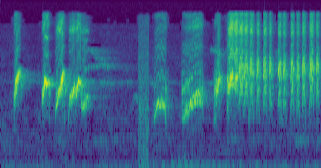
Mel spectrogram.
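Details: Female red-whiskered bulbul from Huế singing to stimulate wild-caught males: a few bright whistled chirps, then slurred rising notes and a fast, buzzy trill to finish.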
